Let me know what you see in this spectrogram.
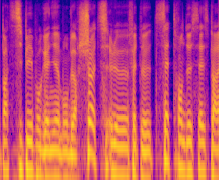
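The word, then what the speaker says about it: Schott: gagne sur RMC avec shot la marque iconique new yorkaise depuis 1913 oui shot et pas Scott ça fait des années qu'on prononce mal la marque toute la collection sur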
